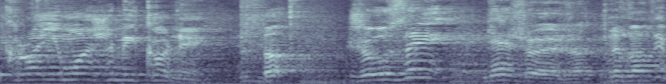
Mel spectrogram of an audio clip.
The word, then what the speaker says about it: José: pas José, c'est José. Parce qu'en espagnol, on prononce pas les J. Fait que ça sonne José, avec un H.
